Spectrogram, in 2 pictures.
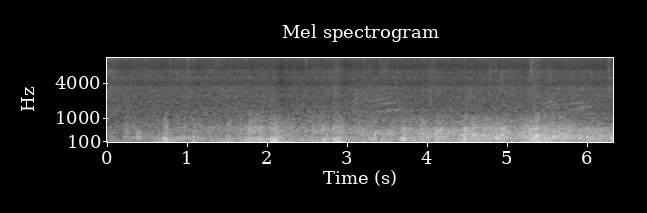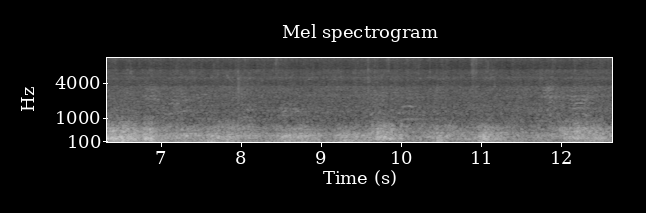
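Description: A long, rolling thunder rumble that swells in the first two seconds, is loudest from about two to six seconds in, then slowly fades, over steady rain.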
